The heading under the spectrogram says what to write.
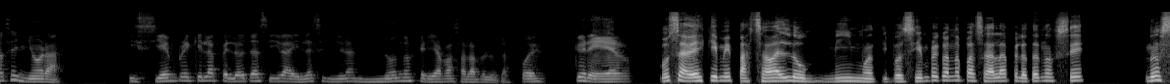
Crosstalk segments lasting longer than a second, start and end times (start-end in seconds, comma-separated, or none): none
